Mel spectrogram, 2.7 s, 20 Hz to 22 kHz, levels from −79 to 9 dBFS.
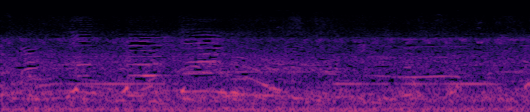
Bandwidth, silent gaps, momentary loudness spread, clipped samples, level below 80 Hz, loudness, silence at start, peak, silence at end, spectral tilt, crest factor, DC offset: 16 kHz; none; 4 LU; under 0.1%; -46 dBFS; -33 LUFS; 0 s; -20 dBFS; 0 s; -5 dB/octave; 14 dB; under 0.1%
